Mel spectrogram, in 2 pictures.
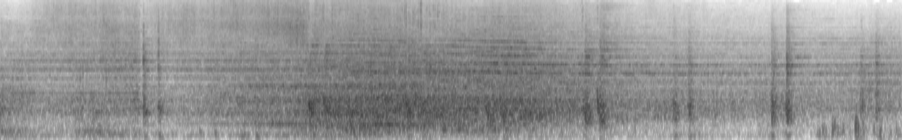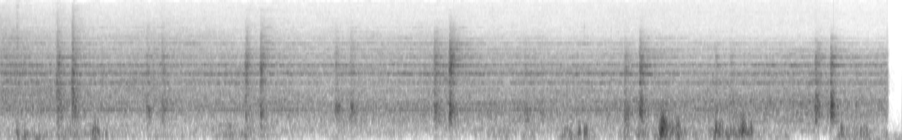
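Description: Kanto Railway Jōsō Line diesel railcar approaching and passing, loudest about two to four seconds in, then rolling away with irregular clicks of its wheels over the rail joints. A steady high ringing tone runs beneath throughout.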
